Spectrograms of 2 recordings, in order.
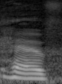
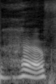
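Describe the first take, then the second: First: "have" ending in a voiced v; "have" as "hev", v not f; correct "have". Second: "have" ending in f, "hef"; "have" with a hissed f ending; wrong "have". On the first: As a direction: say "have" with a buzzing final v. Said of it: "tapi have". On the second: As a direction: say "have" with f for the final v. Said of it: "Baca bukan have". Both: Shown as a demonstration.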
